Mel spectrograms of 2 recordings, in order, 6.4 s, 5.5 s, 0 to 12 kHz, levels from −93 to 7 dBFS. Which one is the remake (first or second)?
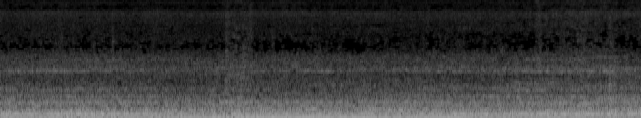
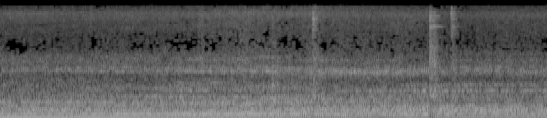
first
